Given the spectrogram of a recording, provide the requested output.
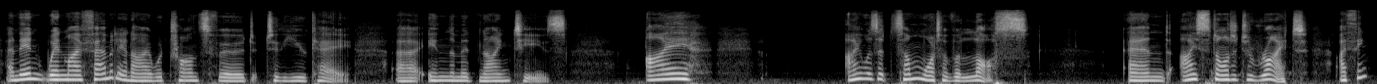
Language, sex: English, female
